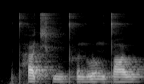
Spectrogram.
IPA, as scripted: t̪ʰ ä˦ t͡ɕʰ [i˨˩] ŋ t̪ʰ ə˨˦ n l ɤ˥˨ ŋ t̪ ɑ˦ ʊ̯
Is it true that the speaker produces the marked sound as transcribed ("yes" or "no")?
yes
